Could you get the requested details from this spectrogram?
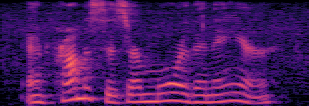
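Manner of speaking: ordinary delivery, nothing marked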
